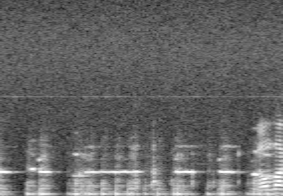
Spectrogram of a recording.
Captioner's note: laughing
